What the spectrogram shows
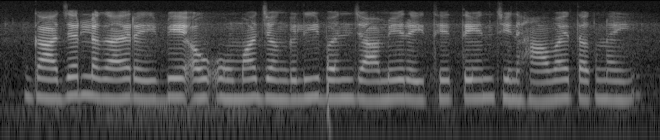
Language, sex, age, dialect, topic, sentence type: Chhattisgarhi, female, 25-30, Central, agriculture, statement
